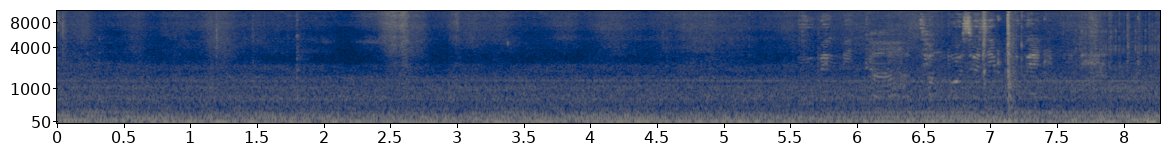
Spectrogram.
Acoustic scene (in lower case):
car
